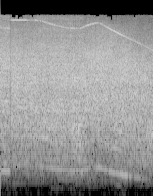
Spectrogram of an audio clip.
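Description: An angle grinder grinds metal with a loud, harsh whine.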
